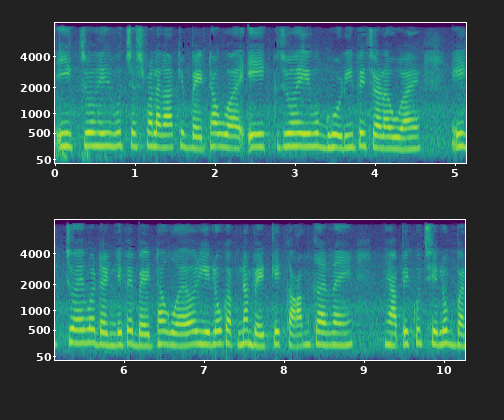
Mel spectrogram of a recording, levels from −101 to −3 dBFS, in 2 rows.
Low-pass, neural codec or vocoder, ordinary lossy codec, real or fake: 7.2 kHz; none; AAC, 32 kbps; real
